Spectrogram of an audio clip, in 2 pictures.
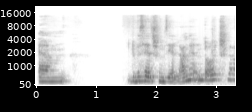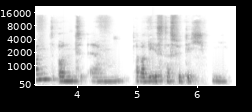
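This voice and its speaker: A woman's voice: medium pitch, takes it slowly, gravelly, a little mellow, slight background noise, rough recording. A woman hosting a podcast, asking short prompting questions in a casual interview. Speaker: podcast host.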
